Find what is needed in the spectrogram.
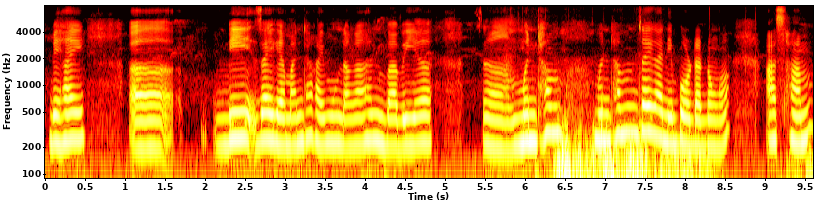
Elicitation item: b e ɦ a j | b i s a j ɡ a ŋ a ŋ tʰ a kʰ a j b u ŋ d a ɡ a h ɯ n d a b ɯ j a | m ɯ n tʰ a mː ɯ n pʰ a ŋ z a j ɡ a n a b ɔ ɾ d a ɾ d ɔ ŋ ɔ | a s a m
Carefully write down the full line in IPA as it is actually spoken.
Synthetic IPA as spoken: b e ɦ a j | b i z a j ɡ a m a n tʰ a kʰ a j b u ŋ d a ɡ a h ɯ n b a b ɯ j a | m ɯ n tʰ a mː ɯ n tʰ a m z a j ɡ a n i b ɔ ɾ d a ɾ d ɔ ŋ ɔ | a s a m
